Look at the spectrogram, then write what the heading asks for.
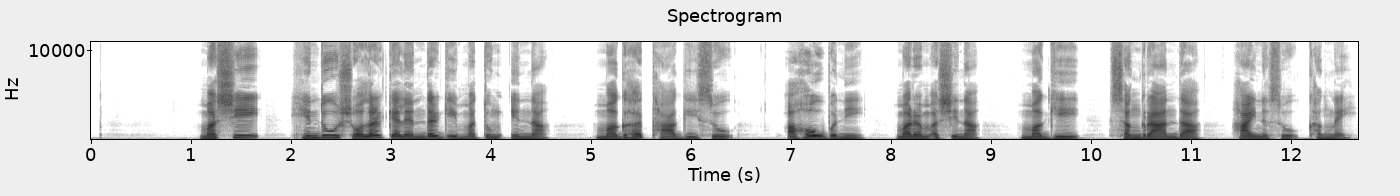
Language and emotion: Manipuri, neutral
